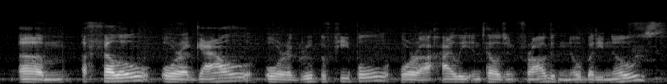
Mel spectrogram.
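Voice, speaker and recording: A man at medium pitch with ordinary variation and hardly any pauses, against noticeable background noise. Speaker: software engineer presenting a paper at a meetup. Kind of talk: technical talk to a live audience. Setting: stage with live audience, dark room. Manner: fast; loud, sometimes mumbling.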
